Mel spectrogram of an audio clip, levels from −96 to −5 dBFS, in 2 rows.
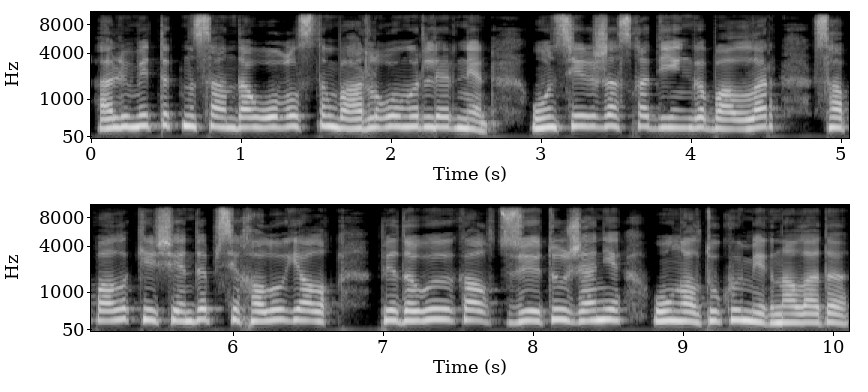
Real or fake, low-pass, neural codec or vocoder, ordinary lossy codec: real; 9.9 kHz; none; none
